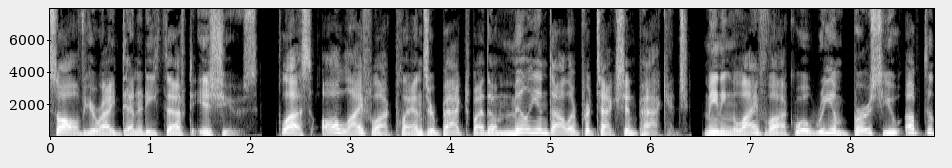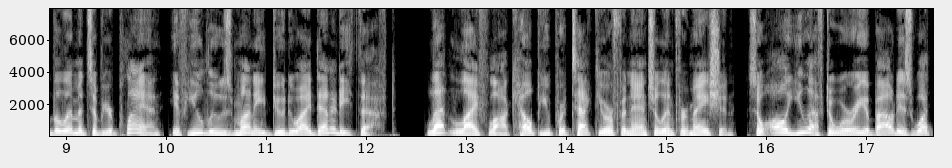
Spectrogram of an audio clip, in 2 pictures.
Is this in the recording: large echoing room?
no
